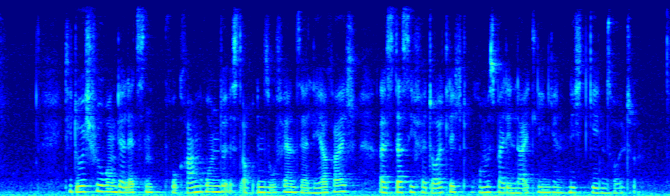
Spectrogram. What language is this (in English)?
German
